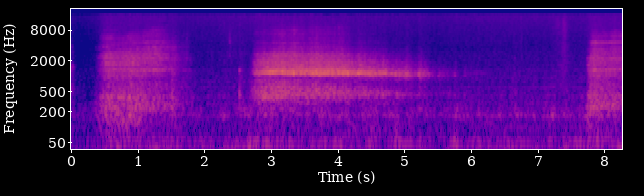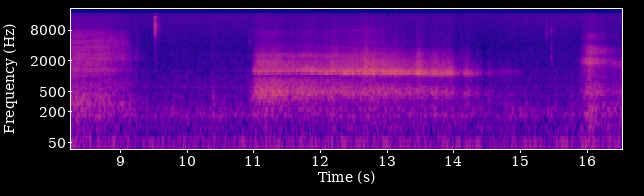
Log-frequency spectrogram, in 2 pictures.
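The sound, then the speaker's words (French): Slow, airy breathing in and out during a gentle head-circling exercise: four long, soft breaths separated by quiet pauses. “J'inspire en avant et j'expire en arrière.”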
